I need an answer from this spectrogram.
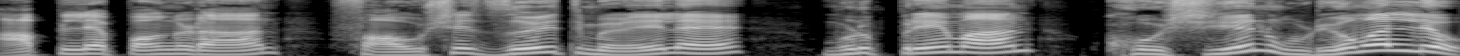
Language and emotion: Goan Konkani, happy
